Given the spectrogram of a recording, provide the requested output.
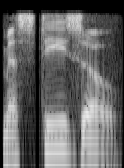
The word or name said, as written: mestizo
